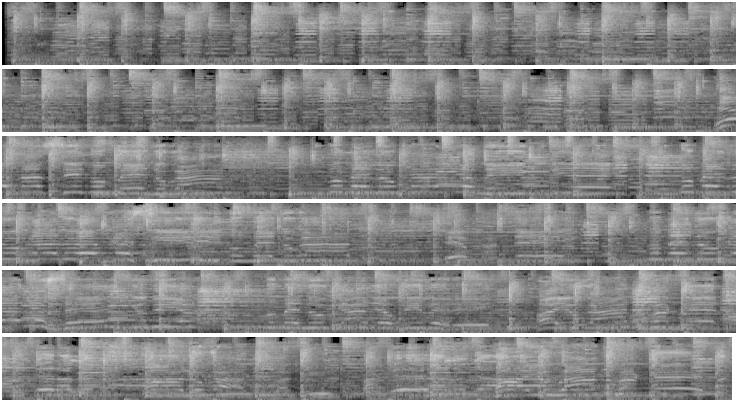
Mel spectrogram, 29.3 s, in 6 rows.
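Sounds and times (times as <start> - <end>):
accordion: 0.0 - 29.3.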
